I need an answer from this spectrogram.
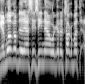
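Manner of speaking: loud, high, rushed show intro; hammed-up rapid-fire host intro; fast TV opening. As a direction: blurt the welcome at full speed, way up high. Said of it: "I'm just gonna talk fast".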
